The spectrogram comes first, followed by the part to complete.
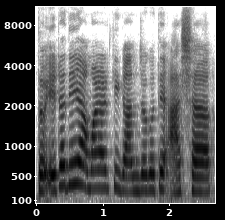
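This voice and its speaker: A woman speaks in a high-pitched voice. She answers interview questions as a guest singer, slowly and thoughtfully. Her phrasing is a little hesitant as she works out each point.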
